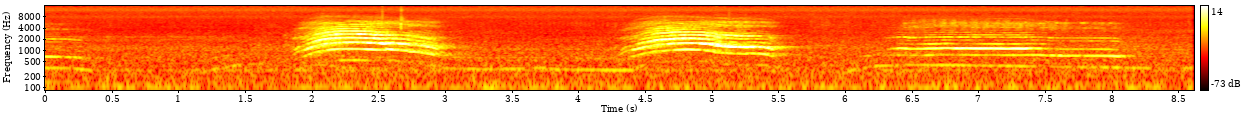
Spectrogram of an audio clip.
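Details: Cats calling, apparently in a quarrel, as part of an outburst lasting around two hours: three loud, arched yowls of about a second each, separated by low droning growls, the last cry flatter and steadier in pitch.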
